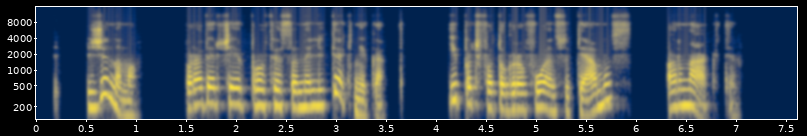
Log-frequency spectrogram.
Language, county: Lithuanian, Klaipėda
